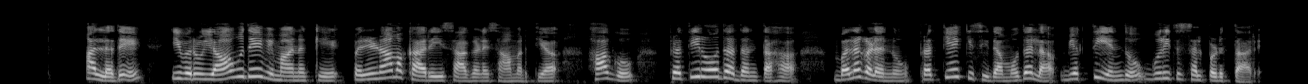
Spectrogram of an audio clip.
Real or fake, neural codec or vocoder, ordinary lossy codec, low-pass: real; none; MP3, 32 kbps; 7.2 kHz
